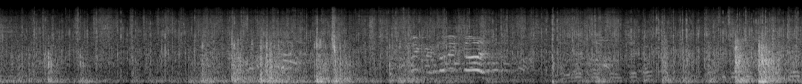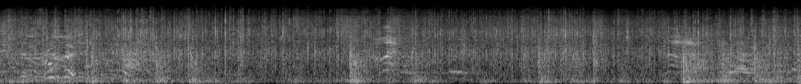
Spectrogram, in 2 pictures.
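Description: Small-sided street football on artificial turf: scattered players' shouts and a few sharp ball kicks over a steady outdoor hiss.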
